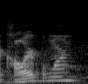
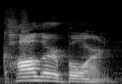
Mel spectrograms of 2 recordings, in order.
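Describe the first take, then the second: First: Said in the usual way. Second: "Collarbone" drawn out slowly and loudly, each syllable spelled out; slow careful pronunciation. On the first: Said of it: "Not collarbone". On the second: Shown as a demonstration. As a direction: sound out "Collarbone" syllable by syllable, louder. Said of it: "I can't speak English today".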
